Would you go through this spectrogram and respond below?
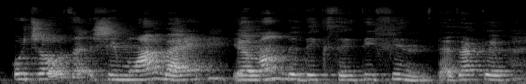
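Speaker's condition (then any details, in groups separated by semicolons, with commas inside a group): Cerebral palsy; from birth, uses wheelchair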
